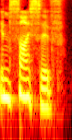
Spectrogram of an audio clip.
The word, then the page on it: incisive: British English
